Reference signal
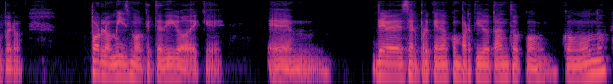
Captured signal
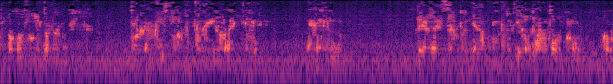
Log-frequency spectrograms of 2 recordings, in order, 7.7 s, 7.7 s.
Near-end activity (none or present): none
